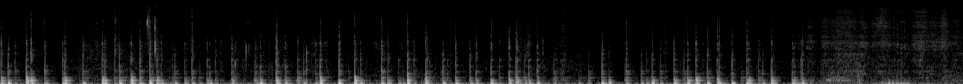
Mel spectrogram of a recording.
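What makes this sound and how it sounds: Fingertips tap rapidly on a large, flat, round wooden serving tray with a checkerboard block pattern and a raised rim, solid and empty, held upright close to the mic. The taps are quick, dull, low knocks with almost no ring. Near the end they stop and give way to a softer, brighter hiss.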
